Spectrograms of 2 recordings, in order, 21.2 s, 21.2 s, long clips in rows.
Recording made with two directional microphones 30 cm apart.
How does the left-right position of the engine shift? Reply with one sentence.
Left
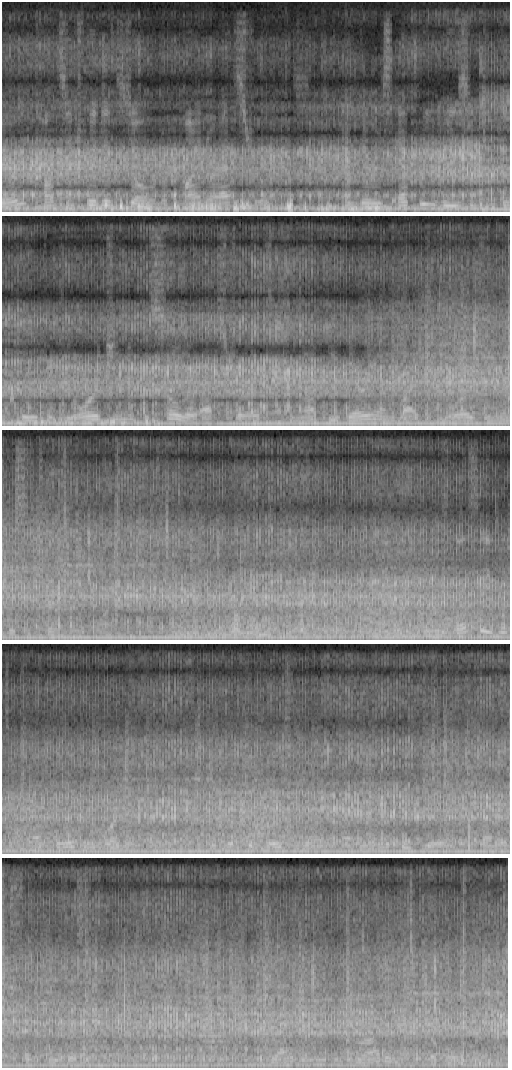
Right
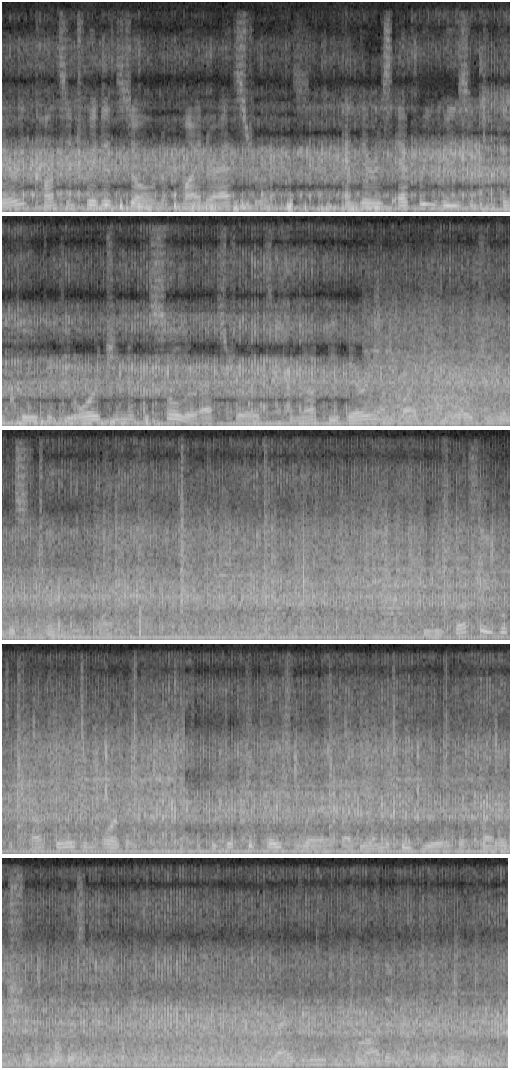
You can hear the engine stay put.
